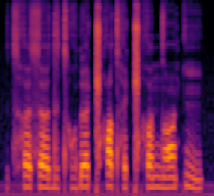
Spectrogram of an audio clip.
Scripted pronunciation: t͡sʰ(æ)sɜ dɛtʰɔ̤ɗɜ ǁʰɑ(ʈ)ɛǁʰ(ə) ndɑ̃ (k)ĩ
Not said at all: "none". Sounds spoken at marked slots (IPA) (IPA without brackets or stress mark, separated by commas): ɜ, tʰ, ʌ, k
